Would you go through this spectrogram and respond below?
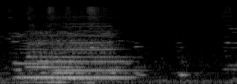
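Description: Old-fashioned steam train horn sounding one long, loud, sustained blast that fades out after about a second and a half, followed by quieter rumbling and a faint brief tone.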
